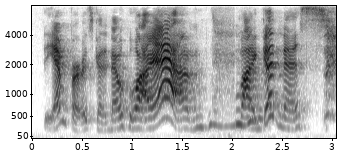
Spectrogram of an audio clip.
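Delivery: weird, graggly, terrible, self-important little man voice. A game master voices Ham Hamney for the table, Ham Hamney's graggly little-man voice. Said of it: "weird kind of like graggly little terrible man".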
